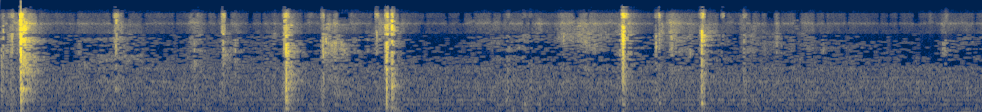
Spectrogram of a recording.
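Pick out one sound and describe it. Cards are laid down and slide softly on a cloth.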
